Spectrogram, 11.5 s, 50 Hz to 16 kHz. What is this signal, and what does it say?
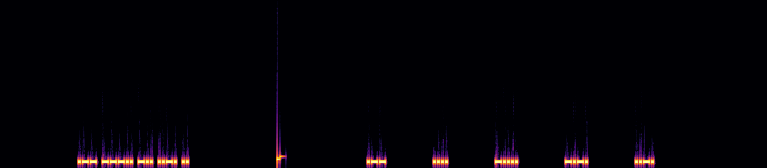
Morse code, heard as a keyed tone, about 40 wpm, spaced as for 17 wpm, 700 Hz. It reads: W8DFI WH6CF
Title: USA Call Signs - 8x Character Spacing - 40wpm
